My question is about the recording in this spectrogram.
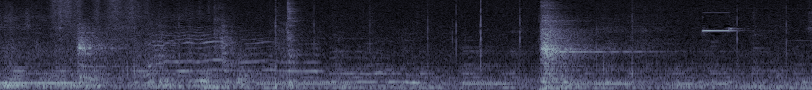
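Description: Elevator car operating after a floor call: low steady tones, then a sharp clunk about four seconds in followed by a brief steady high tone.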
